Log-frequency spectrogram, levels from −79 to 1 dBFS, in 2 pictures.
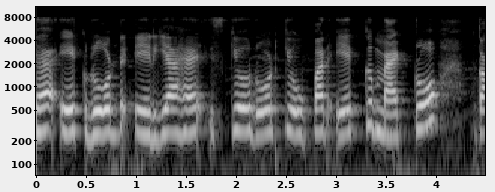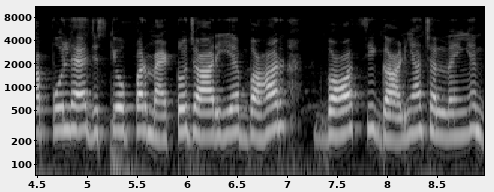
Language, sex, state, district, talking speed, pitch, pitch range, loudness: Hindi, female, Bihar, East Champaran, 165 wpm, 255 Hz, 240-270 Hz, -21 LUFS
